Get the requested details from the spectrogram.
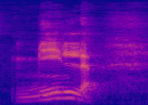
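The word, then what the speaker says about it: mille: for one thousand in this case we just pronounced it mil and apart from that it's 100 regular so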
